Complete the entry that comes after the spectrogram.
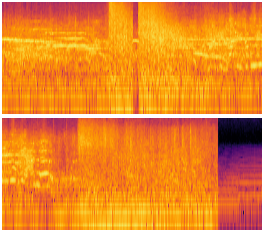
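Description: A war film attack scene in which Dutch forces strike an Indonesian independence-era gathering, with loud booming explosions and bursts of gunfire crowding together densely before cutting off abruptly.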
